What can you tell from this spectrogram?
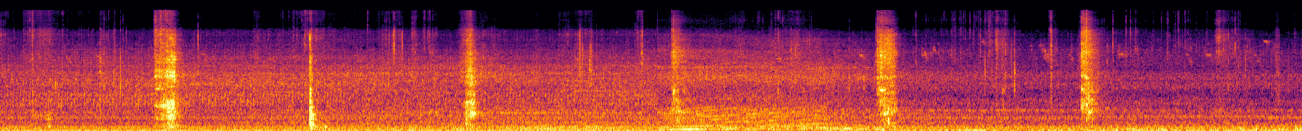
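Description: A steel shovel scraping through wet cement mix on the pavement and tipping it into a steel wheelbarrow, in about five separate strokes a few seconds apart, over a steady low hum.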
